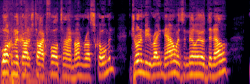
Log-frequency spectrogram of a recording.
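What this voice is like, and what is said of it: Slightly hoarse voice. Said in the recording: “As you can hear, I'm a little bit hoarse ... hope you try to rest your voice”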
